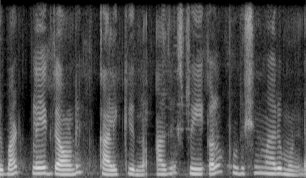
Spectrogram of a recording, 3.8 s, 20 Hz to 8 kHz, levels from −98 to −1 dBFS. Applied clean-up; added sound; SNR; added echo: neural separator model SepFormer DNS4.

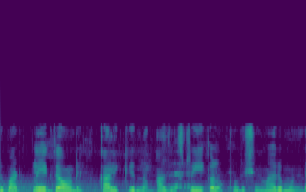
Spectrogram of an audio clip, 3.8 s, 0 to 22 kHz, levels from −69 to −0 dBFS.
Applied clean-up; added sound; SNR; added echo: none; Thunder / Rain; 19 dB; none.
